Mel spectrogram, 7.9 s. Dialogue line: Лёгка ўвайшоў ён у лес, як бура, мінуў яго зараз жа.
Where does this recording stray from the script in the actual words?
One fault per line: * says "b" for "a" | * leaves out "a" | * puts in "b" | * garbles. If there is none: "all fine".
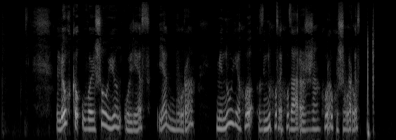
* garbles
* garbles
